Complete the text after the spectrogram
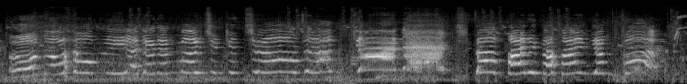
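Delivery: high panicked gamer shout; comic panic. Real, not acted. Player stuck without controls begging for help, comic panic. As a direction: yell for help in a fluster.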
